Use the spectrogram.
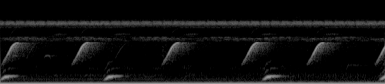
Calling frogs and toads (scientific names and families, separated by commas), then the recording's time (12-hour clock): Leptodactylus fuscus (Leptodactylidae), Leptodactylus labyrinthicus (Leptodactylidae)
7:00pm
